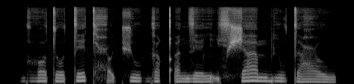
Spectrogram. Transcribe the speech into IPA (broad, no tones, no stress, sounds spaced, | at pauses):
ɡʱ ɔ t o t e t ħ o̰ t͡ʃ u ɡ œ qʼ ə n z e l ḭ sʲ ʃ a m b i w t ɐ ʕ o w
